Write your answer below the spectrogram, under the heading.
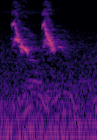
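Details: Greater green leafbird from Kalimantan: two sharp descending whistled slurs, each dropping steeply from high to mid pitch, given in quick succession against quiet low rumble.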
